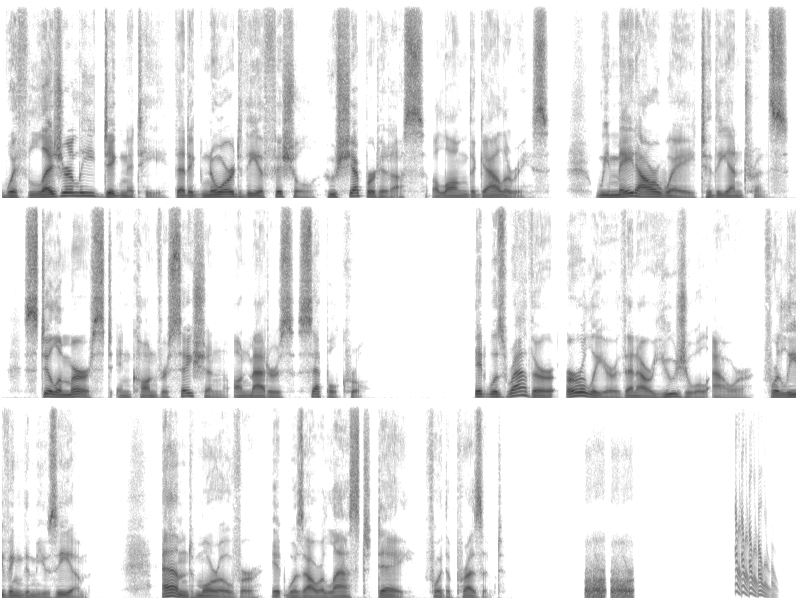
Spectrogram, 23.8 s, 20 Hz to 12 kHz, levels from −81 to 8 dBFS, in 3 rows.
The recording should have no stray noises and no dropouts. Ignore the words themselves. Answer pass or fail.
fail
